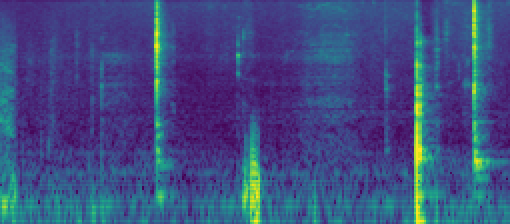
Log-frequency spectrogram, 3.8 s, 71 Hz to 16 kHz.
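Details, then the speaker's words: Ampeg GVT15-112 tube amp, after swapping Celestion Seventy 80 for Warehouse G12C/S speaker, 9-volt battery test: four crisp pops about a second apart, each a clean thump as the cone moves; speaker working normally. "okay so you hear that noise that means that the speaker is working because the battery caused the speaker to go to the extreme position"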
